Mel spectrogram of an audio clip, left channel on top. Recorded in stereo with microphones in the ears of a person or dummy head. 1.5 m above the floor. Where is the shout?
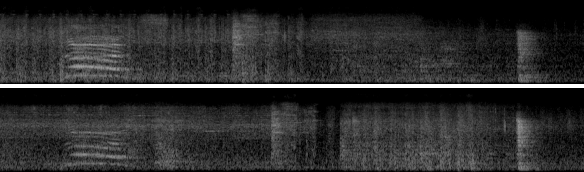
50° left (ahead or behind), 4.5 m.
